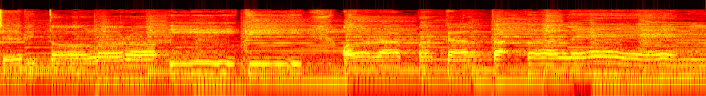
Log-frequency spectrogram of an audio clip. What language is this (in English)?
Indonesian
